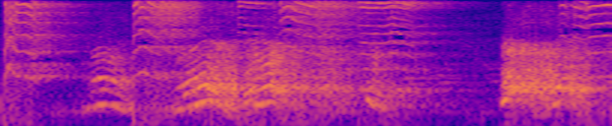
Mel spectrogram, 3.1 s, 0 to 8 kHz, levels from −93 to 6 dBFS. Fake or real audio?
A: real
